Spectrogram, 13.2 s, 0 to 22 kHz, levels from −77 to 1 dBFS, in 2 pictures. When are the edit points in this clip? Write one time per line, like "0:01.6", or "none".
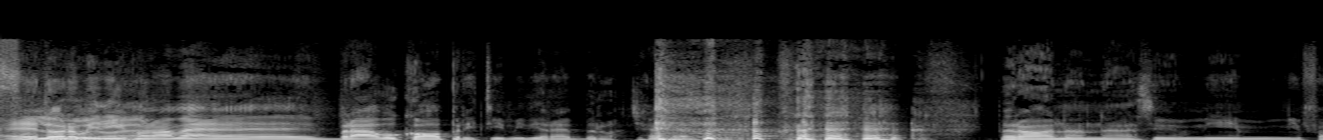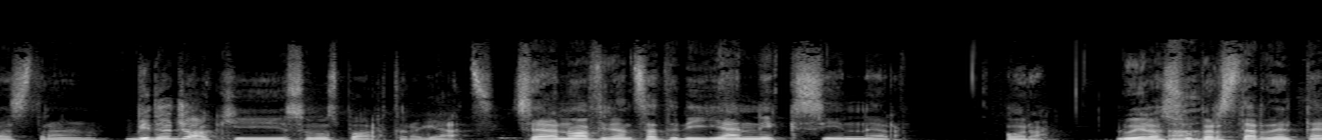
0:09.1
